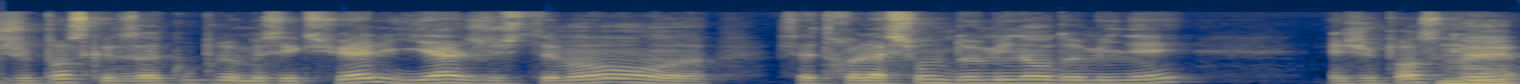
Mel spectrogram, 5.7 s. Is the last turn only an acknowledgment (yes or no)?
yes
